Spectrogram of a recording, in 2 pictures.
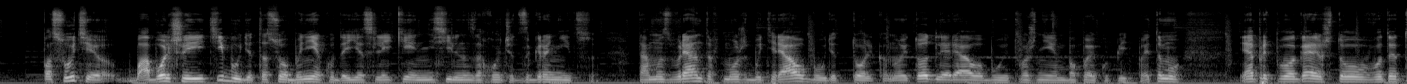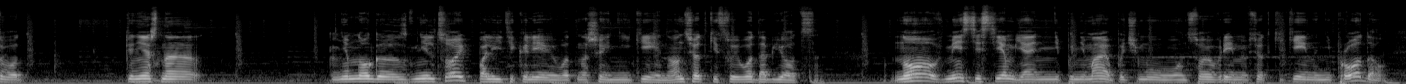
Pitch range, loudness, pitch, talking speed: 105-125 Hz, -27 LUFS, 115 Hz, 145 wpm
